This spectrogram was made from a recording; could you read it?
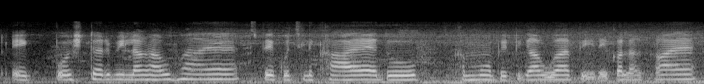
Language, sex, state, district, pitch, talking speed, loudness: Hindi, female, Bihar, Darbhanga, 210 Hz, 170 wpm, -17 LUFS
